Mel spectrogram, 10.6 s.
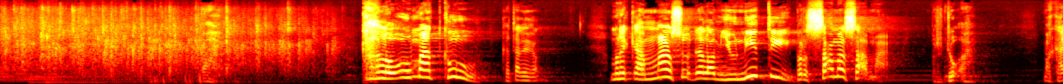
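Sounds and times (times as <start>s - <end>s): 
audience clapping: 0.0s - 3.8s
speech: 3.8s - 5.5s, 6.1s - 9.8s, 10.4s - 10.6s.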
